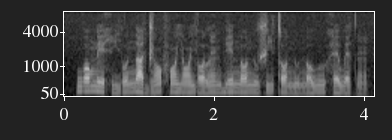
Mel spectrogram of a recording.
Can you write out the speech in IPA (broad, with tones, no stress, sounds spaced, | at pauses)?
w ɔ˦ m e˦˨ h i˨ j o˨˦ n a˦˨ d͡ʒ ɔ̃˨˦ f ɔ̃˦ j ɔ̃˧ j ɔ˨ l ɛ̃˧ ɡ͡b e˦ n ɔ˦ n u˧ ʃ i˦ t ɔ˦˨ n u˨ n ɔ˨˦ w u˦ h ɛ˦ w ɛ˧ t ɛ̃˨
